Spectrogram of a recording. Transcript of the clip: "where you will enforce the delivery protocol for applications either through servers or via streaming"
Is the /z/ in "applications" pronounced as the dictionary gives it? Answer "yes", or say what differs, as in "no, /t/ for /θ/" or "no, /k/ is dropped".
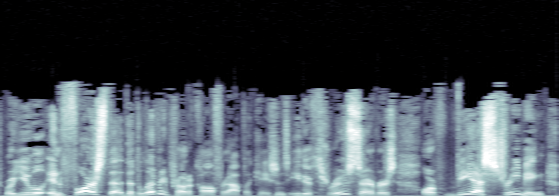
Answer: yes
